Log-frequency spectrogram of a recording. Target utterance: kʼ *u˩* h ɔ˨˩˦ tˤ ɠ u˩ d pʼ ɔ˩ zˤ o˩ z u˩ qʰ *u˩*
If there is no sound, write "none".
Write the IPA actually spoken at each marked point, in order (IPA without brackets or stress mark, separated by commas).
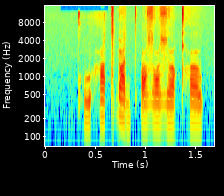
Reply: u˩, u˩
